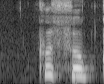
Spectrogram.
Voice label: "пусукI", Aghul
